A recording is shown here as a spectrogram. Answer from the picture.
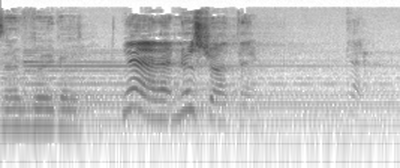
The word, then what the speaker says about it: Nusrat: Because I have a friend named Penny, and I played her the thing, and she said Nasrat. – Yeah. – It's Nusrat, and he's my Elvis.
